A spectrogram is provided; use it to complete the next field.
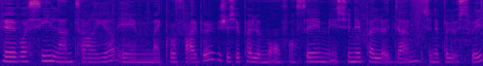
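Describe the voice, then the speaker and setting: A woman speaks with a non-native accent at a very slow pace. She leaves hardly any pauses. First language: not French (speaking French). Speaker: video blogger. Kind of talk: casual product show-and-tell. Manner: halting, many hesitations.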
